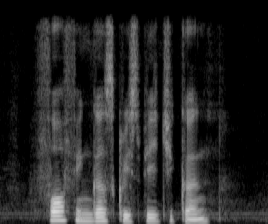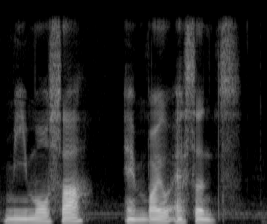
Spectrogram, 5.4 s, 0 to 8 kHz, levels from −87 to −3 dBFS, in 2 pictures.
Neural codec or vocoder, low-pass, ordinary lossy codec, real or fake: none; 7.2 kHz; none; real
